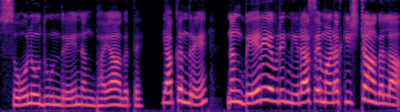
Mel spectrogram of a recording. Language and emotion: Kannada, fearful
